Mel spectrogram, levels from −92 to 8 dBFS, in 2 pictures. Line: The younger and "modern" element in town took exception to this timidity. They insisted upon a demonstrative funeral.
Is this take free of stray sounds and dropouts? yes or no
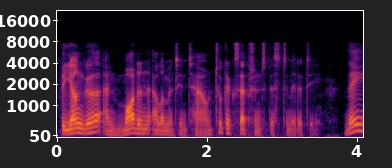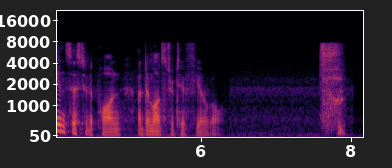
no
